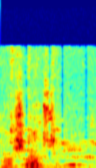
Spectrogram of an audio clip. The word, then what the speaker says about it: Knossos: Now that K is silent in Greek, they call it Knossos.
